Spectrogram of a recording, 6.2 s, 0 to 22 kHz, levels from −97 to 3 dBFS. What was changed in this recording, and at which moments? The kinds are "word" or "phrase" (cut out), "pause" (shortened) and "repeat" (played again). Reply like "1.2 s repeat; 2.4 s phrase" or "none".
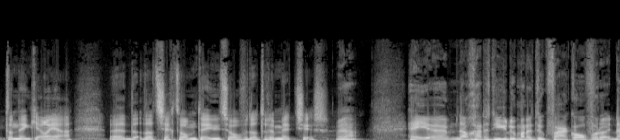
5.2 s word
